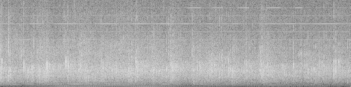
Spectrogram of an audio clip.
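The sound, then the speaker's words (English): A crowd claps steadily for several seconds, a dense, continuous patter of many hands with a low hum of voices underneath. “Are you clapping or you are?”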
